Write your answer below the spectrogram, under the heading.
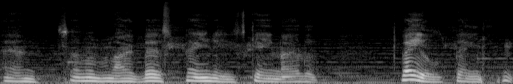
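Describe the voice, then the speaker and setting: A man talks at a very slow pace with ordinary pitch variation while music plays in the background. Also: medium pitch for a man. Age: 80s+. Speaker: painter. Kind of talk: documentary talk.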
